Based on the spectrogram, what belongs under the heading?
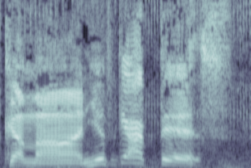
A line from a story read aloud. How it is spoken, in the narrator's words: Barney yelled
